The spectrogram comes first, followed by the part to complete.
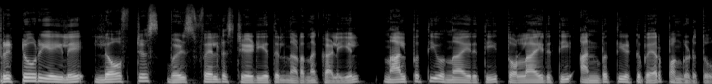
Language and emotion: Malayalam, neutral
